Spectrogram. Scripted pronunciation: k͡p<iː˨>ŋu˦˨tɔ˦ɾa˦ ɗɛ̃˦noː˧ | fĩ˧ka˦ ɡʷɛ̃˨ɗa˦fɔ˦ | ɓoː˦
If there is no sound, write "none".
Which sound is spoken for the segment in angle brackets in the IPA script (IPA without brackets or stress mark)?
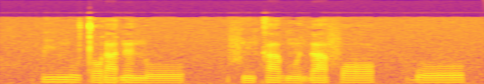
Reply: iː˦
